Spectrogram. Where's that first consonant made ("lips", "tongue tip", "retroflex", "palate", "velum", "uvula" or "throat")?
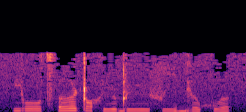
palate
